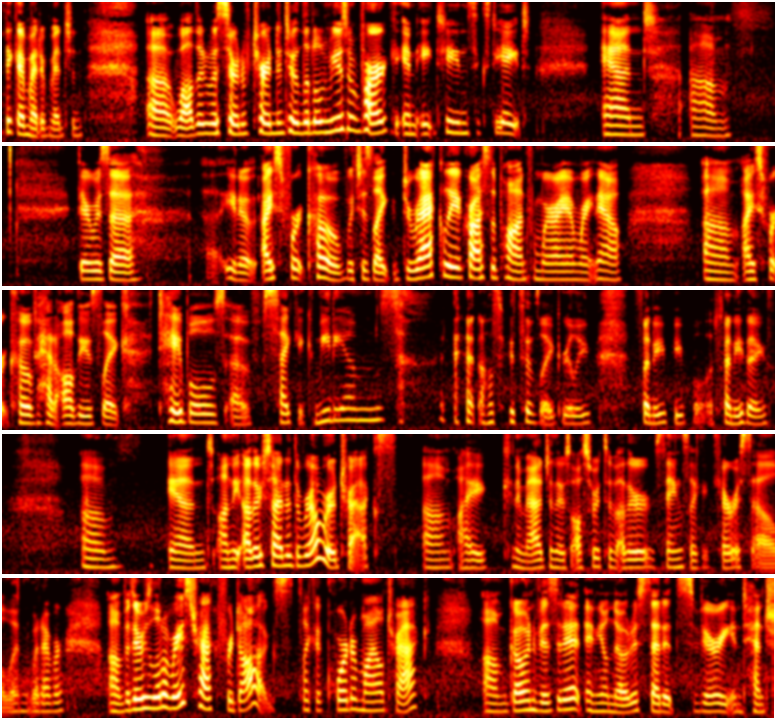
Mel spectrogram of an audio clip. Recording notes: Additional commentaries are recorded at Walden Woods Stonehenge & the replica Cabin.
